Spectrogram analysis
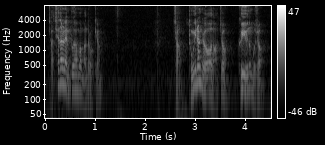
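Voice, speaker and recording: Male instructor, screen-recorded tutorial, step-by-step explanations, questions to the viewer, animated intonation. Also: on the high side, fast. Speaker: software instructor.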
